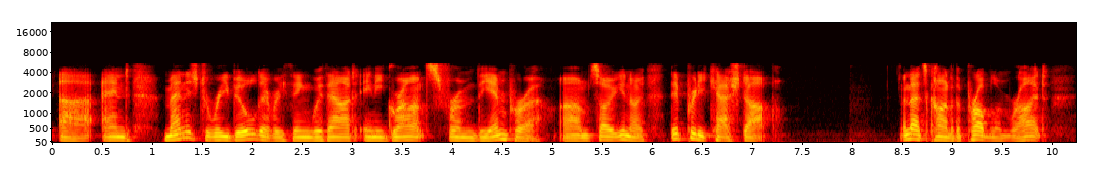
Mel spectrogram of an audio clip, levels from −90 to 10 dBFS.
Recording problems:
high frequencies cut off; noticeable; nothing above 5.5 kHz

